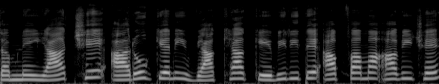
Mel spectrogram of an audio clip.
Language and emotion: Gujarati, neutral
